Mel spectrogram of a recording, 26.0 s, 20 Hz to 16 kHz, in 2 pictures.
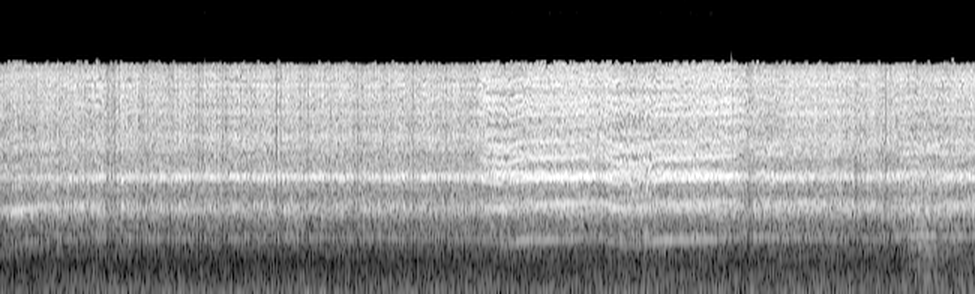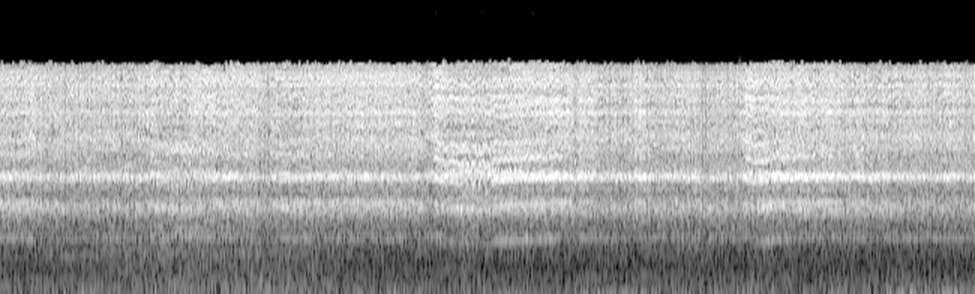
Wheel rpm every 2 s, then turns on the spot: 140, 160, 160, 160, 160, 160, 160, 160, 160, 160, 160, 160, 160.
none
